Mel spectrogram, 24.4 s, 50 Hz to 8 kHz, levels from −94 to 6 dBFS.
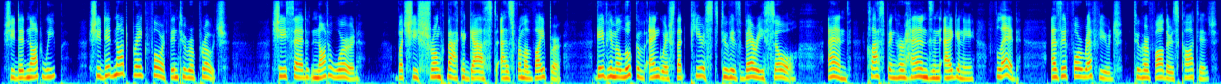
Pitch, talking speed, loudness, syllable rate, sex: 210 Hz, 130 wpm, -19 LUFS, 3.5 syllables/s, female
